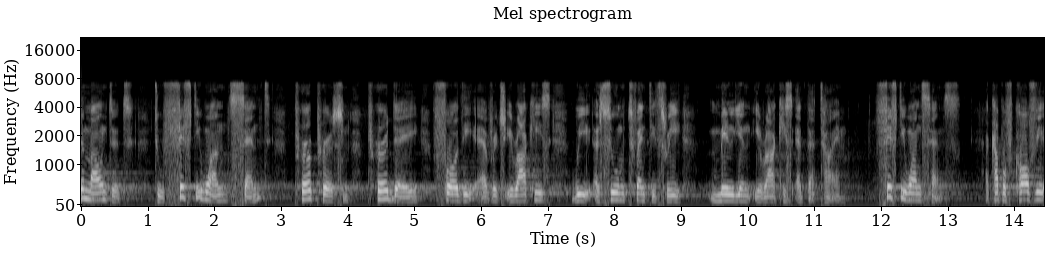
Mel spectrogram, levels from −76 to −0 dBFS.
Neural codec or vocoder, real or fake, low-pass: none; real; 7.2 kHz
